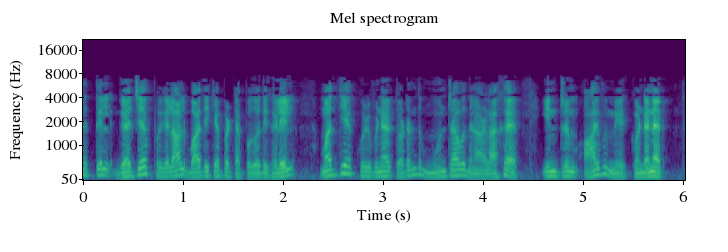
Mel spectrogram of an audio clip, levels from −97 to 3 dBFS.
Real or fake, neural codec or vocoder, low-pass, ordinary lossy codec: real; none; none; none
